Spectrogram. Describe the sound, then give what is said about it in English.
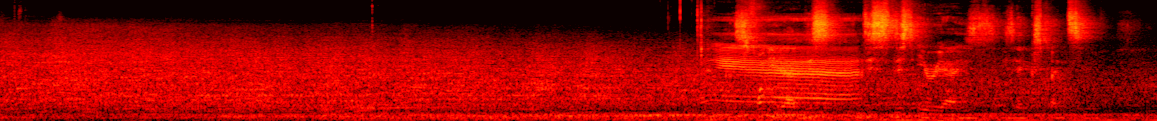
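A steady, low roar of an airplane passing overhead fills the whole recording, with muffled voices and brief clattering sounds rising over it toward the end. “There's another plane, by the way.”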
